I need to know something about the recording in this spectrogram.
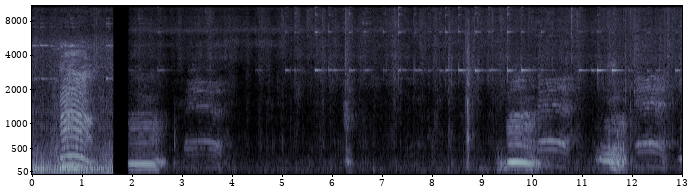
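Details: Tame cattle in a herd of dozens being driven back to the farm pen: loud drawn-out moos at the start, then a quieter stretch of clattering and shuffling, and several more arching moos near the end.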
